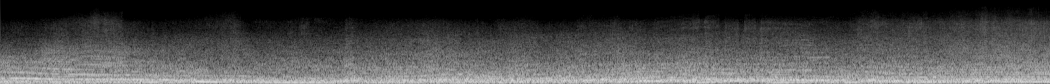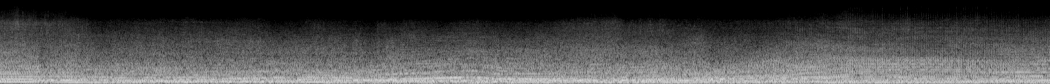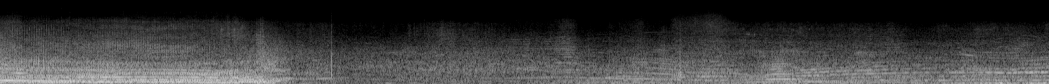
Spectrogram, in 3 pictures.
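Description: Several enduro stock-car engines running on an oval track, their pitches rising and falling as they rev and pass by. About three-quarters of the way through the sound drops abruptly and becomes quieter, with the engines still heard.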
